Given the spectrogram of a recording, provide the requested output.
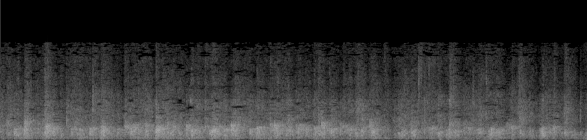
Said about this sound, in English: He deserves a round of applause, really.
